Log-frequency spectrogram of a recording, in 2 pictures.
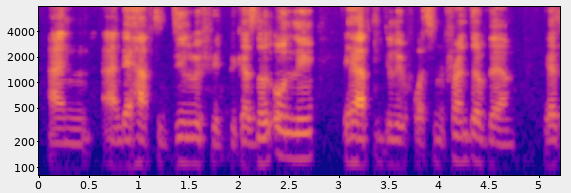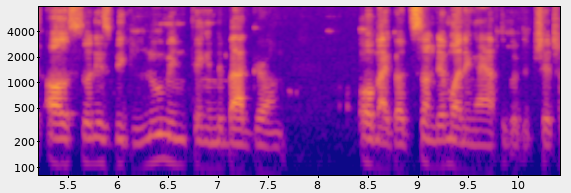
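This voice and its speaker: A man with a fairly low voice speaks as an interview host. His delivery is conversational, explanatory and deliberate, building each point step by step. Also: darkish tone.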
